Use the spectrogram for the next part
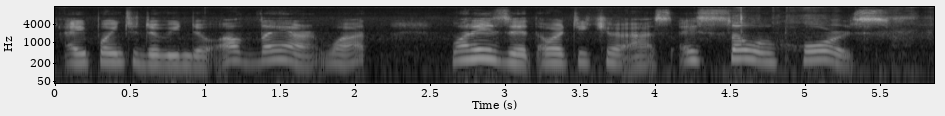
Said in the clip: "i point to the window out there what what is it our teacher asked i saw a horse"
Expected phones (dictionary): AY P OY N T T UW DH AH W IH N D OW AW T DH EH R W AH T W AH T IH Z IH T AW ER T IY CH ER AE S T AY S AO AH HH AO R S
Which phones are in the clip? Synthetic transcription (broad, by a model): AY P OY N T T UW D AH W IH N D OW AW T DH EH R W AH T W AH T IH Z IH T AW ER T IY CH ER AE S AY S AO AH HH AO R S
